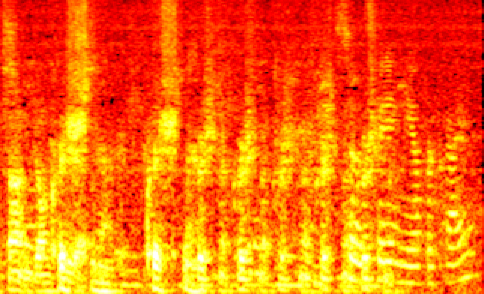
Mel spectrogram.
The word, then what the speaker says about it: Krishna: Well, it's in the, you hit the top palate of your mouth, Krishna.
